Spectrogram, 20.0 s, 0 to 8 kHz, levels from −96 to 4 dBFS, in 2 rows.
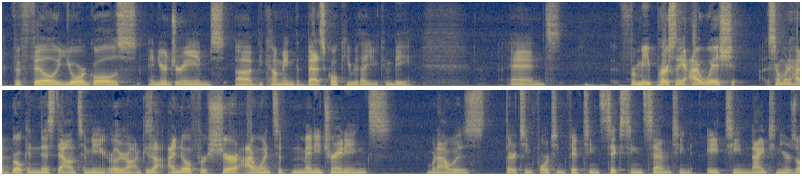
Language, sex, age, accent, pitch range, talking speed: English, male, 30-49, American, 90-105 Hz, 155 wpm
